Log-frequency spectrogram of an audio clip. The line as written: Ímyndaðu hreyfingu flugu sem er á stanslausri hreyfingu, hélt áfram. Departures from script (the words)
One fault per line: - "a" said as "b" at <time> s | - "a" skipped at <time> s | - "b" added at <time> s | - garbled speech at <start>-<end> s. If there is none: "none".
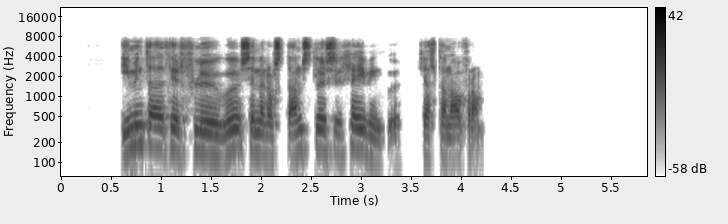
- "hreyfingu" said as "þér" at 1.1 s
- "hann" added at 3.9 s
